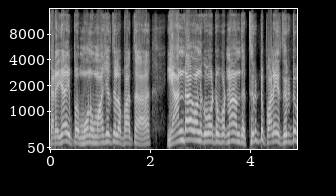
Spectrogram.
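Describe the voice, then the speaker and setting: Speaking with fairly even intonation, a man keeps a high pitch. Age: 60s. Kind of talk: street interview answer.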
